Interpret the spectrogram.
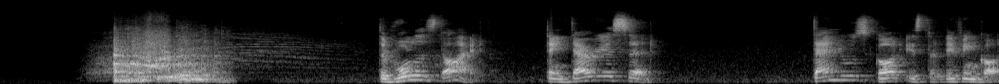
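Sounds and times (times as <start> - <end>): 
lion roaring: 0.9 - 2.6
speech: 3.8 - 4.9, 5.5 - 6.6, 8.1 - 9.9.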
